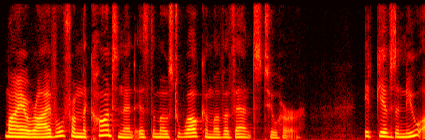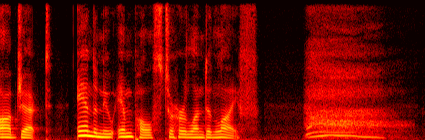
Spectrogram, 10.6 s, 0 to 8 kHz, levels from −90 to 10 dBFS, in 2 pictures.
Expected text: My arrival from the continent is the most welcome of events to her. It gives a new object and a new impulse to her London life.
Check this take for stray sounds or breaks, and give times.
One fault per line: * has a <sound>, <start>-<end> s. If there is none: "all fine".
* has a breath, 9.1-10.5 s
